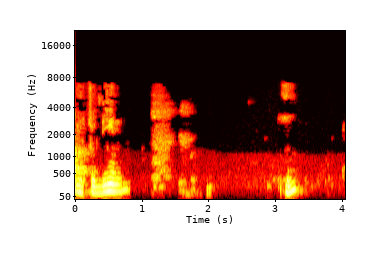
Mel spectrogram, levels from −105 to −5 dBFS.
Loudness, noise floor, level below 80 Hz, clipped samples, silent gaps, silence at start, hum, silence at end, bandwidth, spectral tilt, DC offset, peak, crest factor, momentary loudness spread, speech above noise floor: -18 LUFS; -61 dBFS; -56 dBFS; under 0.1%; none; 0 s; none; 0 s; 7.2 kHz; -7.5 dB/octave; under 0.1%; 0 dBFS; 20 dB; 25 LU; 45 dB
